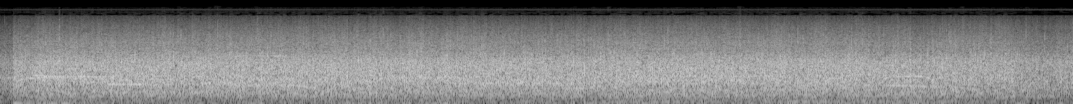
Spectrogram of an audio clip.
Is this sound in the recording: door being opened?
no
